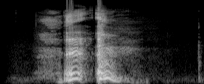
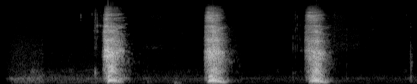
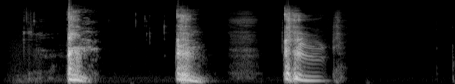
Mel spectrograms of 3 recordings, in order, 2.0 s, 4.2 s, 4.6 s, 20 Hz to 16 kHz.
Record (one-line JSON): {"cough_length": "2.0 s", "cough_amplitude": 32768, "cough_signal_mean_std_ratio": 0.37, "exhalation_length": "4.2 s", "exhalation_amplitude": 32767, "exhalation_signal_mean_std_ratio": 0.27, "three_cough_length": "4.6 s", "three_cough_amplitude": 32768, "three_cough_signal_mean_std_ratio": 0.3, "survey_phase": "beta (2021-08-13 to 2022-03-07)", "age": "18-44", "gender": "Male", "wearing_mask": "No", "symptom_none": true, "smoker_status": "Never smoked", "respiratory_condition_asthma": false, "respiratory_condition_other": false, "recruitment_source": "REACT", "submission_delay": "3 days", "covid_test_result": "Negative", "covid_test_method": "RT-qPCR", "influenza_a_test_result": "Negative", "influenza_b_test_result": "Negative"}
